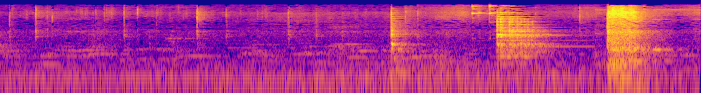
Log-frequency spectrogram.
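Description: Pearl-millet dough being patted out by hand on a hot, oiled iron griddle, with a faint sizzle. A sharp click comes about three seconds in, then two louder knocking, rustling noises near the end.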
